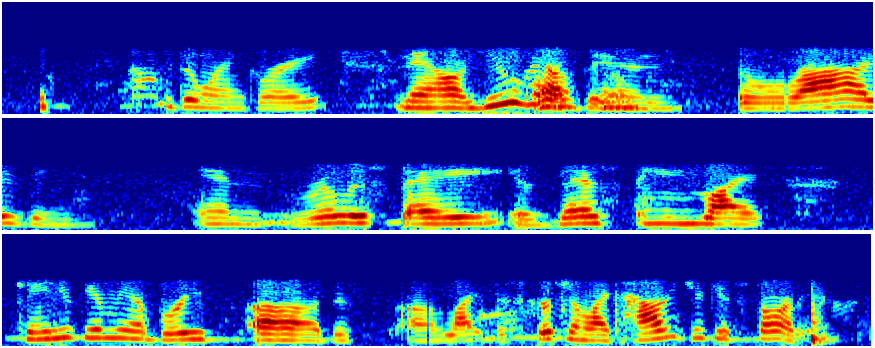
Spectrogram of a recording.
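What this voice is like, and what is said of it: Slightly hoarse voice. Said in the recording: “lost my voice recently, so I'm like a little bit hoarse”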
